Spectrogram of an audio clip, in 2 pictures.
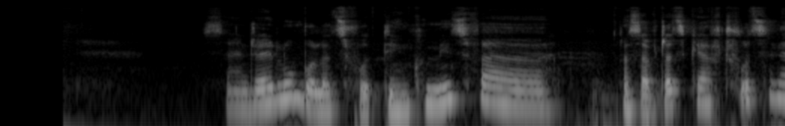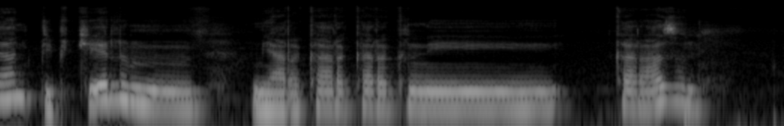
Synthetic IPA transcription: z̥ajɳɖ͡ʐajlumbulət͡si̥v̥od̪̥eŋikʲumit͡si̥fa | raːzavaʈ͡ʂət͡si̥kʲaɾuʈ͡ʂfut͡sinanibibi̥kʰelum | miaɾakaɾakaɾakini | kaɾazani̥

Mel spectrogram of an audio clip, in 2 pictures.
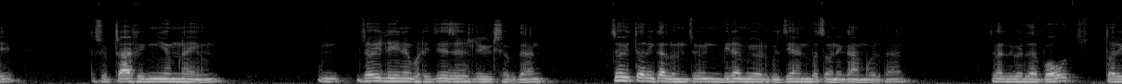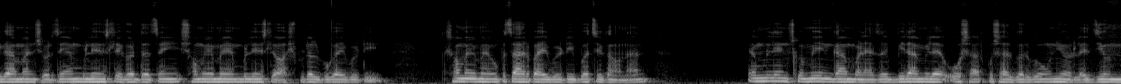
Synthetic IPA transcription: e | t̪ʌskoʈrapʰik̬nijʌmnajɦun | nd͡zʌjlinʌbʌʈʰid͡zed͡zʌrleiɽsʌkd̪an | d͡zʌjt̪ʌɾikalɦunt͡sunbiɾamiʌɾukod͡zjanbʌt͡sawnekamɡʌrd̪aʌn | d͡zʌjleɡʌrd̪abʌɦut̪t̪ːʌɾikamansʰʌɾut͡saĩembulensleɡʌrd̪at͡saĩsʌmʌjmaembulensleɦʌspiʈʌlpuɡajbʌʈḭsʌmʌjmaupʌt͡sarpajbʌʈibʌt͡sekaɦunan | embulenskomenkambʌɽjat͡sʌbiɾamilajʔosarpʌsarɡʌɾbouniʌɾulajd͡zion

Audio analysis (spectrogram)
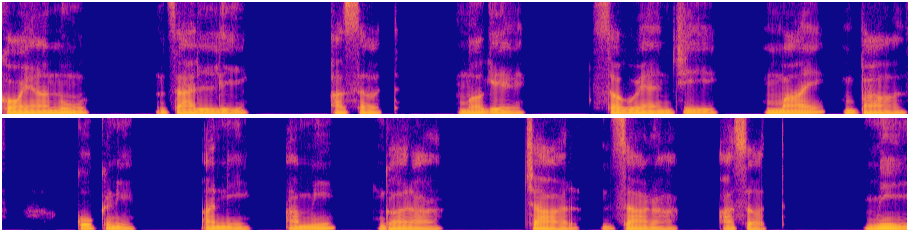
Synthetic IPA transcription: kɔjanu | d͡zalːi | əsət̪ | məɡe | səɡʋjãɲt͡ɕi | maj | bʱas | kokɳi | ani | ami | ɡʱəɾã | t͡ɕaɾ | d͡zaɽa | əsət̪ | mi

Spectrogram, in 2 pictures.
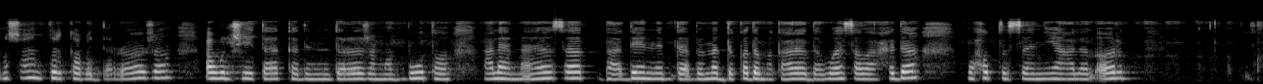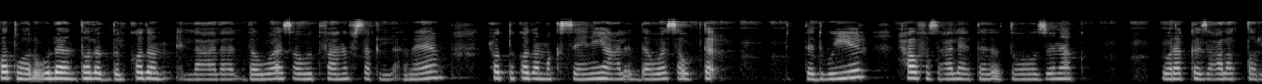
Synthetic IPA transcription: mɪʃʕant̪ɪɾkabɪd̪ːɑrˤːɑːʒaʔawːalʃiːʔt̪ʔakːad̪ʔɪnːɪd̪ːɑrˤːɑːʒamɑd̪ˤbuːt̪ˤɑʕalamaʔaːsak̚baʕd̪eːnːɪb̚d̪aʔbɪmad̪ːqɑd̪amakʕalad̪awːaːsawaːħɪd̪awħot̪ˤːɪθːaːnɪjːaʕalalʔɑ̰ɾˤd̪ˤ | ɪlxɑt̪ˤwɑlʔuːlæʔnt̪ˤɑlet̪̚bɪlqɑd̪æmʔɪlːiʕalæd̪æwːæːsæwɪd̪̥faʕnæfsæklɪlʔæmæːmħot̪ˤːqɑd̪æmæksæːnɪjːaʕalæd̪ːæwæːsæwebt̪ʔbɪt̪ːæd̪wiːɾħɑːfezˤʕalæt̪æwæːzʊnæk | weɾˤɑkːɪzʕalæt̪ˤːɑɾiː

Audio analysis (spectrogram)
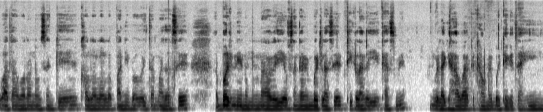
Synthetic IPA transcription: wat̪abəɾənəsəŋkekʰəlalaləpanibəɡəjt̪amad͡ʒase | bəɾinenəmnnalaɡəeosə̃ŋɡamebəʈʰlaseʈʰiklaɡəekʰasme | oilaɡiɦawakeʈʰaũmebəɪʈʰeket͡ʃaɦi

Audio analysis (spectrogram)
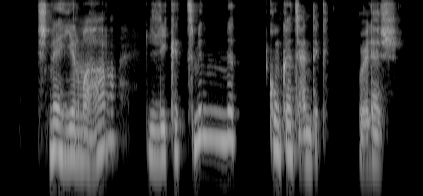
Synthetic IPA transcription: ʃnæhəjːælmɑɦɑɾˤɑ | lːikæt̪ːmənːæ | kunkænət̪ʕənd̪ək | wʕlæʃ

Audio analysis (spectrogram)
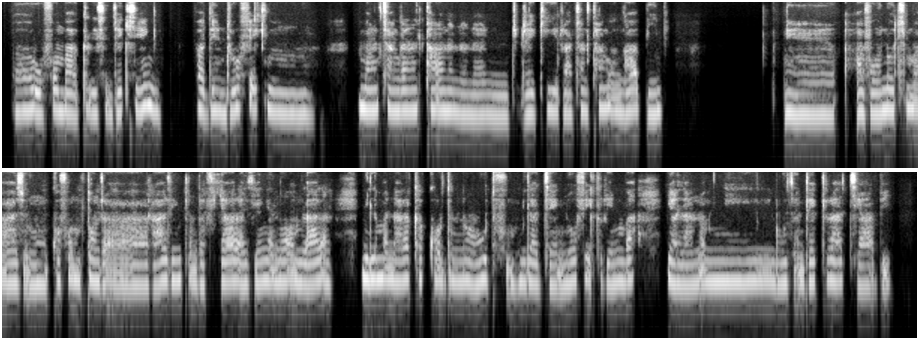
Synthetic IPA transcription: aɾufombaːɡrisiɳɖ͡ʐeki̥z̥eɲi | fad̪eɳɖ͡ʐofeki | mat͡saŋɡant̪ʰanananaɖ͡ʐekʰiɾat͡sant̪ʰaŋɡaŋɡabiɲi̥ | avoanot͡simaazukofomit̪oɳɖ͡ʐə̰raziɲit̪oɳɖ͡ʐəfiaɾazeɲanoamilalanəmiləmanaɾakəkoɾd̪inirud̪u̥vṵmilad͡ʒenofḛkiɾenimbaialanaminiluza̰ɳɖ͡ʐekirad̪iabi

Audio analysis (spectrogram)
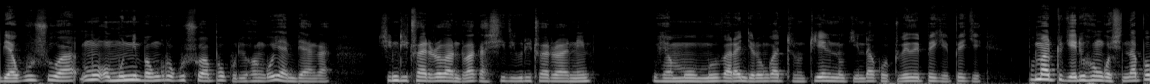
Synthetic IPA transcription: bjakuʃuamuɔmunimbaŋɡuɾɔk̬uʃuapɔkuɾiɦɔŋɡaujambiaŋɡa | ʃinditwaɾɛɾɔʋanduʋakaʃiɾiuɾitʰwaɾɛɾɔanɛni | uʃamumuʋaɾaɲd͡ʒɛɾɔŋɡwatiɔtuɛnɛnɔkindakɔtuʋɛzɛpɛkɛpɛkɛ | pɔmatuk̬ɛɾiɦɔŋɡɔʃinapɔ

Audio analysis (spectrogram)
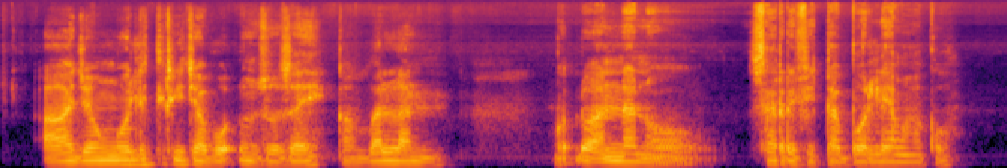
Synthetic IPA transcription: ʔad͡ʒɔŋːɡolitiɾit͡ʃaboɗːumsɔsajkamvalːan | ɡɔ̰ɗːɔanːdanɔ̰ | sarːifitːabɔlːɛmakɔ

